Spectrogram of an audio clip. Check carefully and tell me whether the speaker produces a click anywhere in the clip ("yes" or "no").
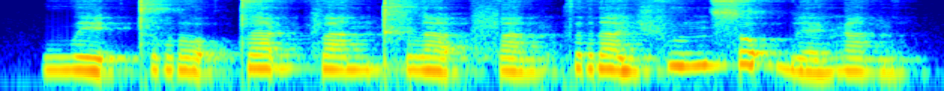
no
